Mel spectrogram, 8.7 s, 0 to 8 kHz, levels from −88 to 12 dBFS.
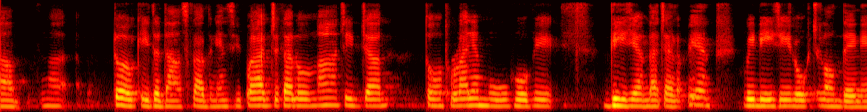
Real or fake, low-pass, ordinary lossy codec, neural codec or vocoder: fake; 7.2 kHz; none; codec, 24 kHz, 0.9 kbps, WavTokenizer, medium music audio release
